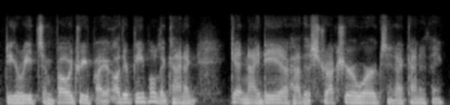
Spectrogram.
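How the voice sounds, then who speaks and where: A man's voice: medium pitch, fairly even intonation, brisk, fairly bright tone. A man hosting a podcast interview in an informal, affable and encouraging conversational way. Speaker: podcast host.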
